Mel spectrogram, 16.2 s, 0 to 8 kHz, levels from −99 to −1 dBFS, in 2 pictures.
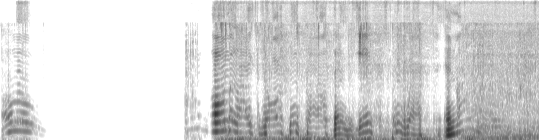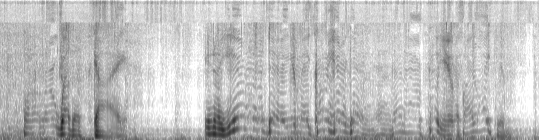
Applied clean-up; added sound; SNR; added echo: neural mask model DeepFilterNet 3.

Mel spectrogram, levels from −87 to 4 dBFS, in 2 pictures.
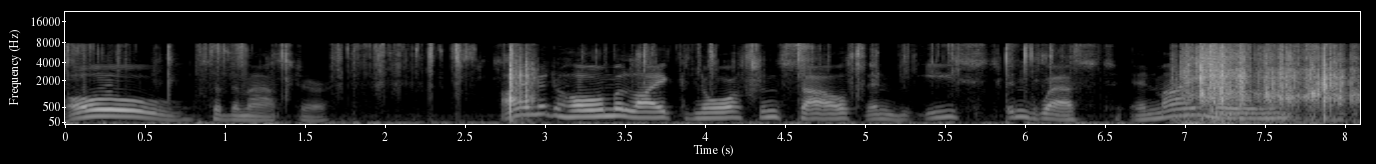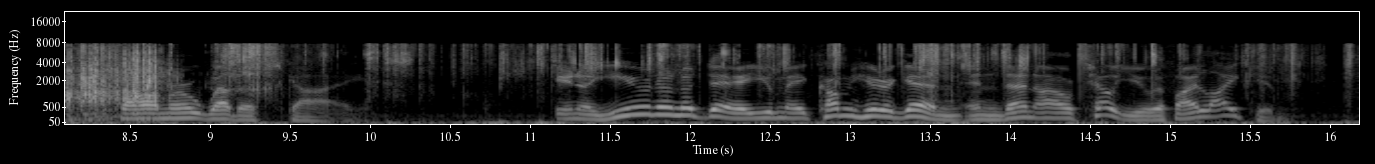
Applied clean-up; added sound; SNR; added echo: none; Coin (dropping); -5 dB; none.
